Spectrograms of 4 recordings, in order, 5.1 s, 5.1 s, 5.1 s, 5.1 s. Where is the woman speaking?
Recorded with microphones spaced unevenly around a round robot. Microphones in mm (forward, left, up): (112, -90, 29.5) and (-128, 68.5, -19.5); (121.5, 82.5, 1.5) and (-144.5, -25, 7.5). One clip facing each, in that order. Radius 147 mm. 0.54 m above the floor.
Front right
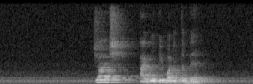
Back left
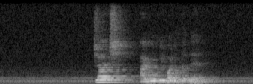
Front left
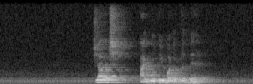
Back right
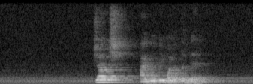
80° left, 0.9 m; by 4.1 s 50° right, 1.3 m.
